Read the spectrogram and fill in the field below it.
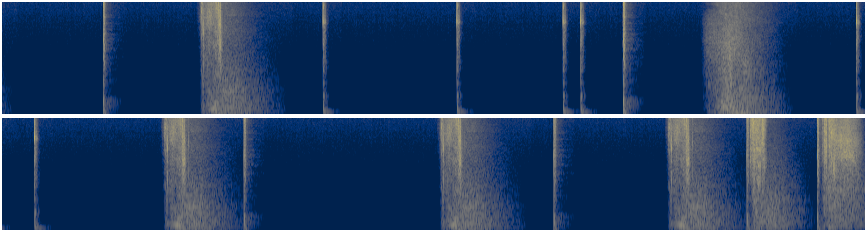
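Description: Short electronic clicks sound as menu items are selected.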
